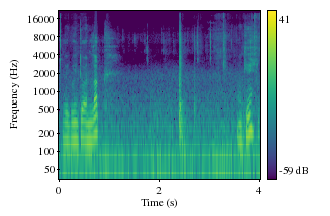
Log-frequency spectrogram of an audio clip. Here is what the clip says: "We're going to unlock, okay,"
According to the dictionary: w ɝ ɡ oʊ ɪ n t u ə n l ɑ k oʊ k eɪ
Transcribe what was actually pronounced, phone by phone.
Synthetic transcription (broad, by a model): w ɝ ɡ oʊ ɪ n t u ə n l ɑ k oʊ k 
